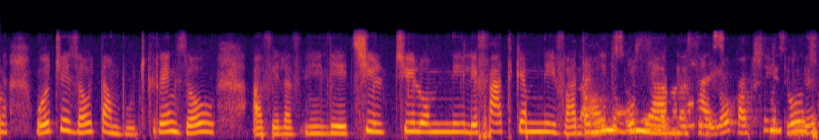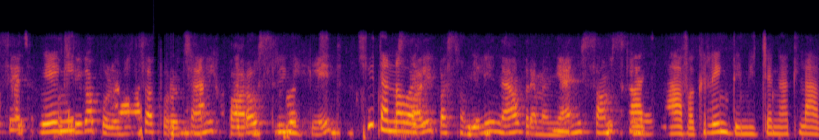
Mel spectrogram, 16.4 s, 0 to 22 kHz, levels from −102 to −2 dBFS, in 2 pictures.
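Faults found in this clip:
Speech suppressed in double talk, 5.97–11.89 s, 12.25–13.88 s, 14.19–14.90 s. Echo canceller likely misread near-end talk as loudspeaker echo during overlap and attenuated it. Near-end speech dips by up to about 30–35 dB, fading or breaking into pieces.

Echo leak, 6.15–6.76 s, 8.39–8.45 s, 8.85–8.93 s. Far-end echo canceller likely left residual loudspeaker pickup in its send path. A delayed copy trails the voice by 100 ms, about 10–20 dB below it, as scraps, the first longest.

Short concealed packet loss, 9.71–9.78 s (40 ms missing) and 9.80–9.84 s (20 ms missing). Jitter buffer received nothing in time, so the decoder extrapolated the preceding sound to fill each hole. Heard as a brief smear or wobble that can swallow a short consonant.

Lost packet rebuilt from error correction, 9.76–9.78 s (one 20 ms frame) and 9.84–9.94 s (three frames, 60 ms). 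Opus in-band FEC decoded low-bitrate redundant copies from following packets, so there is no gap. Those frames sound rougher and noisier, extending the disturbance just after 9.7 s.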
